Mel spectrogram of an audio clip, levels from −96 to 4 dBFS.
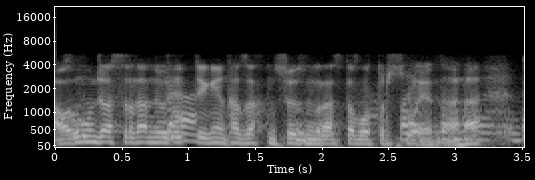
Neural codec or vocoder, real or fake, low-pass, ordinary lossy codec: autoencoder, 48 kHz, 32 numbers a frame, DAC-VAE, trained on Japanese speech; fake; 5.4 kHz; none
